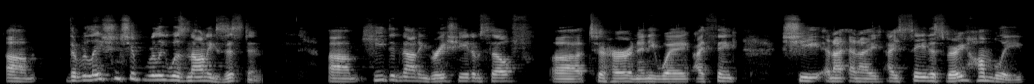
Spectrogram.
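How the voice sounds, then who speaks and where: A man's voice: fairly high pitch, bright, forceful tone. A middle-aged man co-hosting a podcast, talking in a thoughtful, hesitant way with many restarts. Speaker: podcast co-host. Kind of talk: casual chat.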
